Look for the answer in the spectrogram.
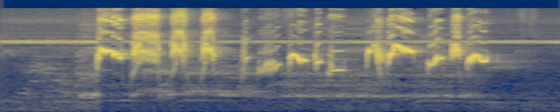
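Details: Red-whiskered bulbul singing a morning competition song for training: a rapid, continuous chain of bright, bubbling, slurred whistles and chirps, some dipping downward, over a steady high-pitched whine.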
